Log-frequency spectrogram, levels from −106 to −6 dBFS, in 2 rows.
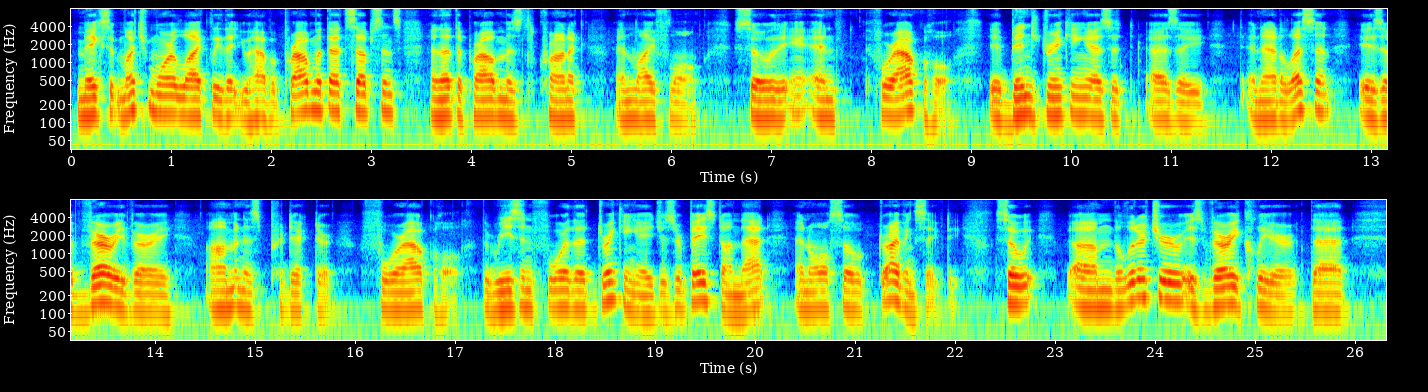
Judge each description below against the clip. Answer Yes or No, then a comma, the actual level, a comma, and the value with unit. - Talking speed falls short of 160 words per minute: Yes, average, 150 wpm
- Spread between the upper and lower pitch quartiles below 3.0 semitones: Yes, narrow, 2.5 semitones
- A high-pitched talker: No, low, 120 Hz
